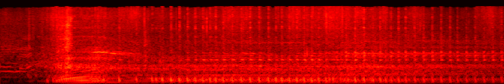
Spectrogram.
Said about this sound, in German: Generator ist bereits am Laufen.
